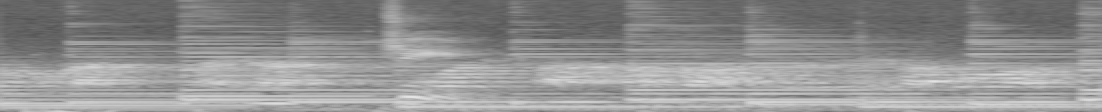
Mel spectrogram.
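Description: Acoustic guitar fingerpicked in an arpeggio pattern through the song's chords, the notes ringing on and the chord changing about once a second.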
